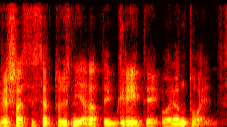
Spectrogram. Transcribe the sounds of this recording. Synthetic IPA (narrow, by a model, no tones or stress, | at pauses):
ʋʲiɛʃɑːsʲɪsʲɛk̚t̪oːɾʲʊsnʲiɛɾɐt̪ɐɪpɡɾʲɛɪt̪ɐɪʔoːɾʲɪɛnt̪uɔjɛnʲt̪ʲɪ̥s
